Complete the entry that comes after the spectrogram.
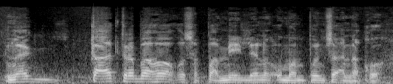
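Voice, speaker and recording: A man's voice: fairly low pitch, moderate pace, a bit bright, close to an everyday voice. An actor with a Filipino accent playing a humble, earnest, emotional father who works as a driver in a radio drama. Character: humble grieving father working as a family driver. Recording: noisy radio drama recording.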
